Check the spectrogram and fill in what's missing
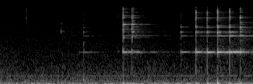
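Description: A spoon stirring iodine-tinted water in a drinking glass, giving sharp bright clinks that start sparse and grow into a quick irregular cluster near the end, close and clear over a quiet room.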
